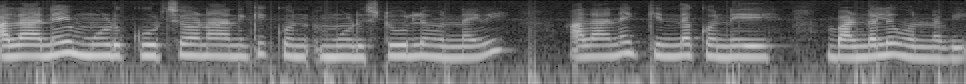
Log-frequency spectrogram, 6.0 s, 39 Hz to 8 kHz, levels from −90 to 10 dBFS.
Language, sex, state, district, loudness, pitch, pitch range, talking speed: Telugu, female, Andhra Pradesh, Guntur, -18 LUFS, 230 Hz, 220-240 Hz, 130 wpm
